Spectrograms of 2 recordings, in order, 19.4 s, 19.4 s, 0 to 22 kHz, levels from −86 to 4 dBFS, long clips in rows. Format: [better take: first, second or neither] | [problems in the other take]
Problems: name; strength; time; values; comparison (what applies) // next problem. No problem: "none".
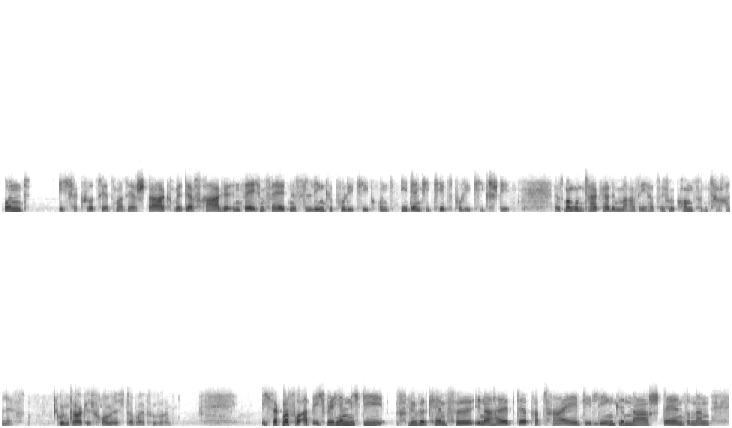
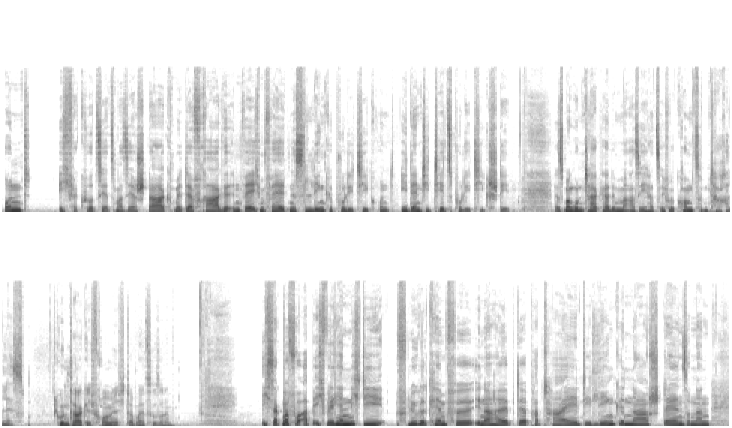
second | phone-call audio; nothing above 3.5 kHz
